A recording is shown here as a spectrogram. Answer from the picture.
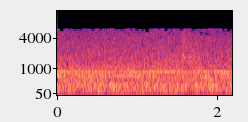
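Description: Sheet-fed offset printing press running: a steady mechanical din with a faint, thin, steady whine over it.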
